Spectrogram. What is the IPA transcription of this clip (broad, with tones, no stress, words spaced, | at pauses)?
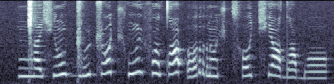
ŋ͡ǁa˨ɕɔ̃˧˥˧u̯ɡ͡ǁũ˧˥˧ ʈ͡ʂɔ˧˥˧t͡ʃʰũ˧˥˧y̯fũ˦˨ tˤe˧˥˧ʔɔ˩˥rɔ̃˨ʃ t͡sʰɔ˧˥˧t͡ɕʰe˦˨u̯ dˤa˦˨bɔ˨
